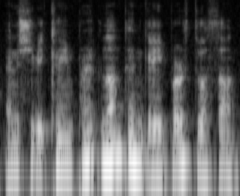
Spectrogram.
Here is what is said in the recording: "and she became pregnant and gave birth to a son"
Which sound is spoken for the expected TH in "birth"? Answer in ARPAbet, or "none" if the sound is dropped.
S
